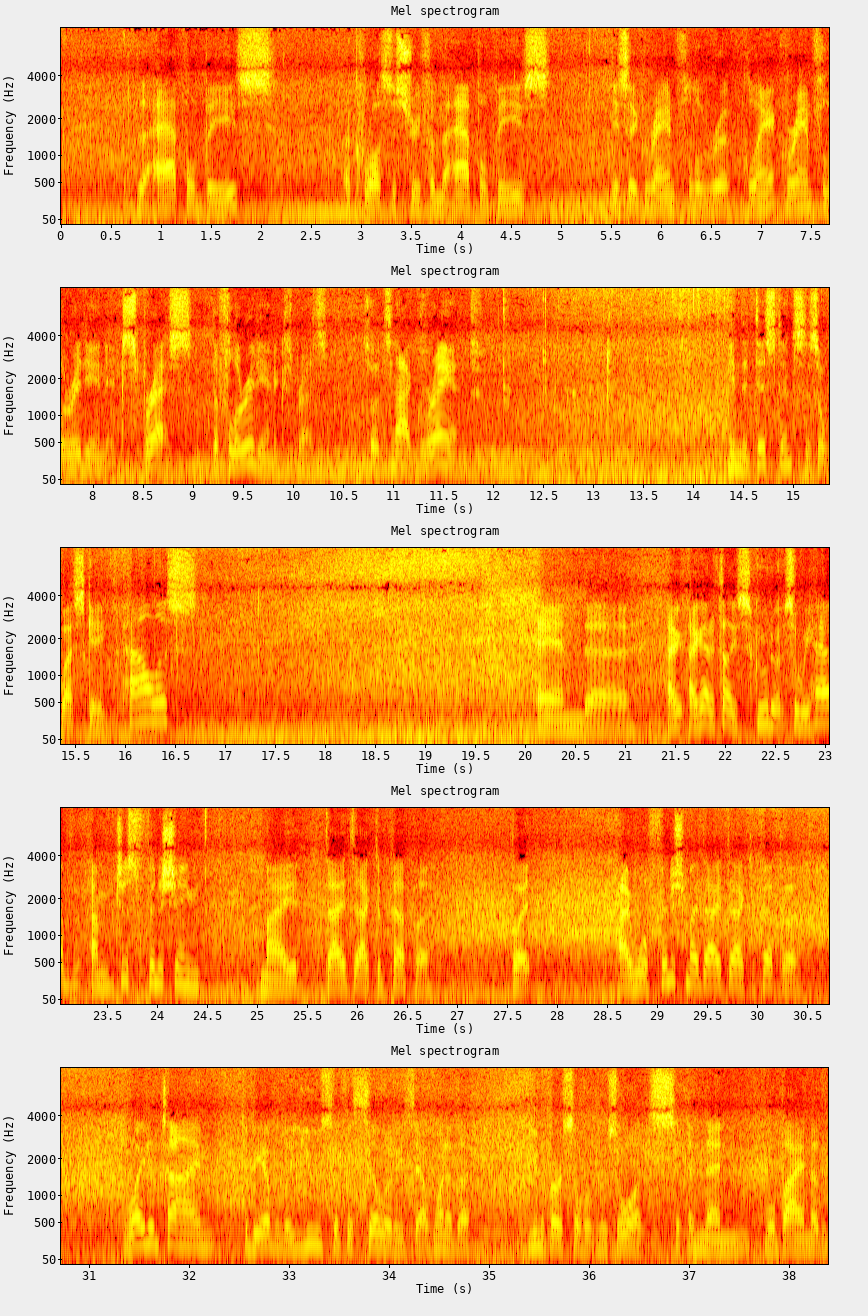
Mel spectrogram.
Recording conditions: outdoors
